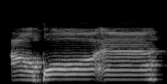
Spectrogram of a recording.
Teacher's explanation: So I stop in this word عطاء and I pronounce as if there is an ألف ساكنة in the end.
